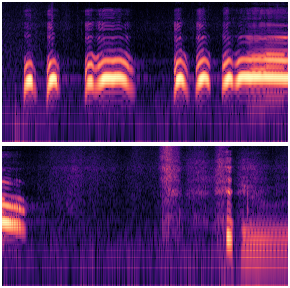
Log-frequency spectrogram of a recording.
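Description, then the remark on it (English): A person loudly imitates a barred owl in a small forest on Bainbridge Island, west of downtown Seattle, giving a rhythmic run of short and drawn-out wavering hoots, followed by a few breathy sounds and a brief low vocal note. “suddenly belts out the best barred owl call for me.”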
